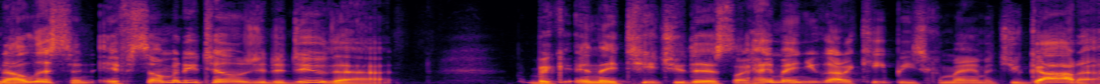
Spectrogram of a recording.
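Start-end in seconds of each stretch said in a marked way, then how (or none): 3.8-5.5 mock Southern accent. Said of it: "this is gonna sound Southern and hick".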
